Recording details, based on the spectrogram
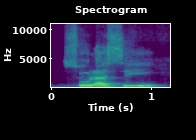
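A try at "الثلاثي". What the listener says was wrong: Ats-tsulatsy, ada alif lamnya.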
